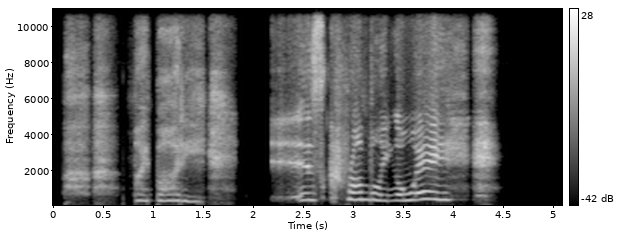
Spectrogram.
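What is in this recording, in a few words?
Vox Dead, voices heroes English; Kirze; kingsraid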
